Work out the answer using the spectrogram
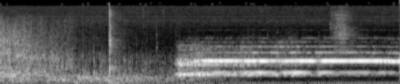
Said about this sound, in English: I like that one because that sounds exactly like the wolf howl at the beginning of Buffy.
